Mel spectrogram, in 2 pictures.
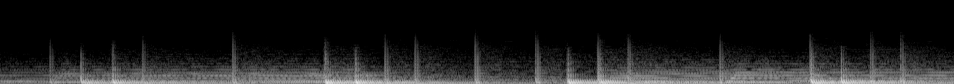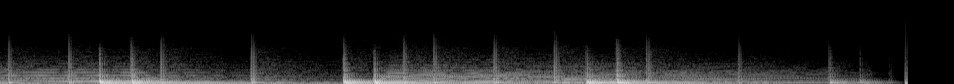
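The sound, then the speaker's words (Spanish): The main theme of the film The Thing plays on its own: a throbbing theme on synthetic instruments, deep, droning bass pulses in a steady, heartbeat-like rhythm, with a swell returning every few seconds, ending abruptly. “el tema central, el main theme de, The Thing, ¿cachai?”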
